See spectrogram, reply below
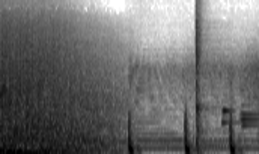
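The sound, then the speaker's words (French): A big bang explosion sound effect: a loud, deep rumbling blast that slowly fades, then three sharp punchy hits with a brief ringing tone, with no one speaking. “Le Big Bang.”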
